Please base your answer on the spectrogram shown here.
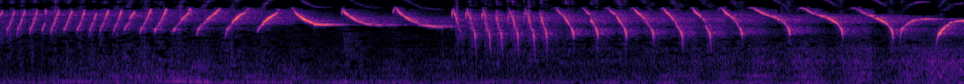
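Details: Canary song for encouraging idle canaries: continuous rapid cascade of high downward-sweeping notes, nearly four per second at times, shifting into a denser rolling trill.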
